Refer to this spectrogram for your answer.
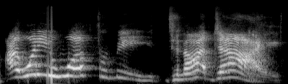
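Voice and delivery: high, hammed-up protest; mock exasperation. Imitating Tina arguing with Loomis, high mock exasperation.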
